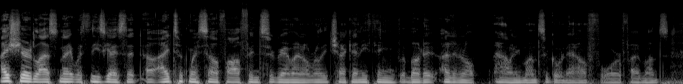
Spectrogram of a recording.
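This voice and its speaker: A man with a fairly low pitch talks at a very fast pace in a dark, mellow tone that is somewhat breathy. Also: ordinary pitch variation, hardly any pauses, very clean recording, silent background. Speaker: real estate podcast co-host. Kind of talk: casual chat.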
